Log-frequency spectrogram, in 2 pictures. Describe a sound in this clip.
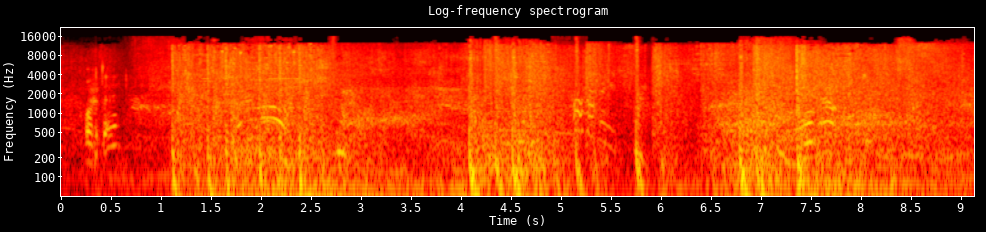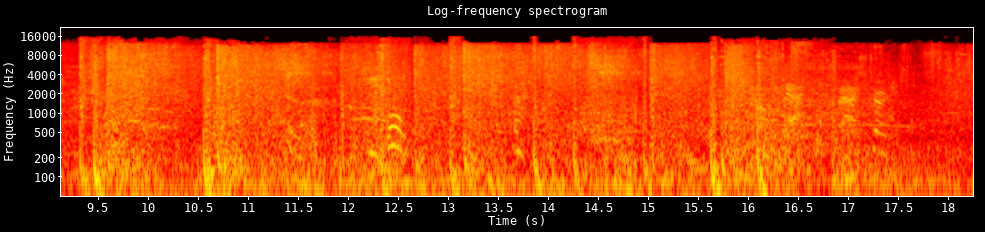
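Blasts boom and rumble.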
